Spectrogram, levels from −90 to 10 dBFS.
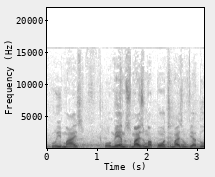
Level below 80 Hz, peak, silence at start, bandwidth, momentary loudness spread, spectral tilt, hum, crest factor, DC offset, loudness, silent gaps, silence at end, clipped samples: -72 dBFS; -6 dBFS; 0 s; 15 kHz; 10 LU; -7 dB/octave; none; 16 dB; under 0.1%; -23 LUFS; none; 0 s; under 0.1%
